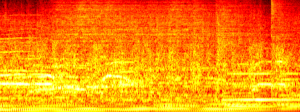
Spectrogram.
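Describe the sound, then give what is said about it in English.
A church audience claps and cheers for Jesus after an evening sermon in a dense, steady wave of applause with scattered shouts, staying loud for several seconds while sustained musical tones hum underneath. “Give Jesus the biggest hand clap.”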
